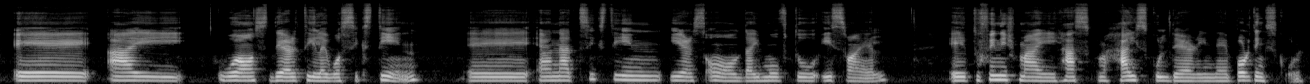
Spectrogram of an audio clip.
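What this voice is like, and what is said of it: Argentine accent in English. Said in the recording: “I grew up in Argentina, and I think that most people can hear that from my accent.”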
